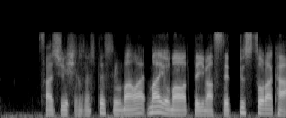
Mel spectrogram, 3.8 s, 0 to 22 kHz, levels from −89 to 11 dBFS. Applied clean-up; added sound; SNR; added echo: neural diffusion model UNIVERSE++.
